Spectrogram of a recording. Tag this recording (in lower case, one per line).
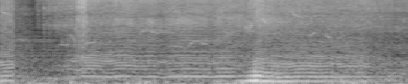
wild animals
animal
insect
